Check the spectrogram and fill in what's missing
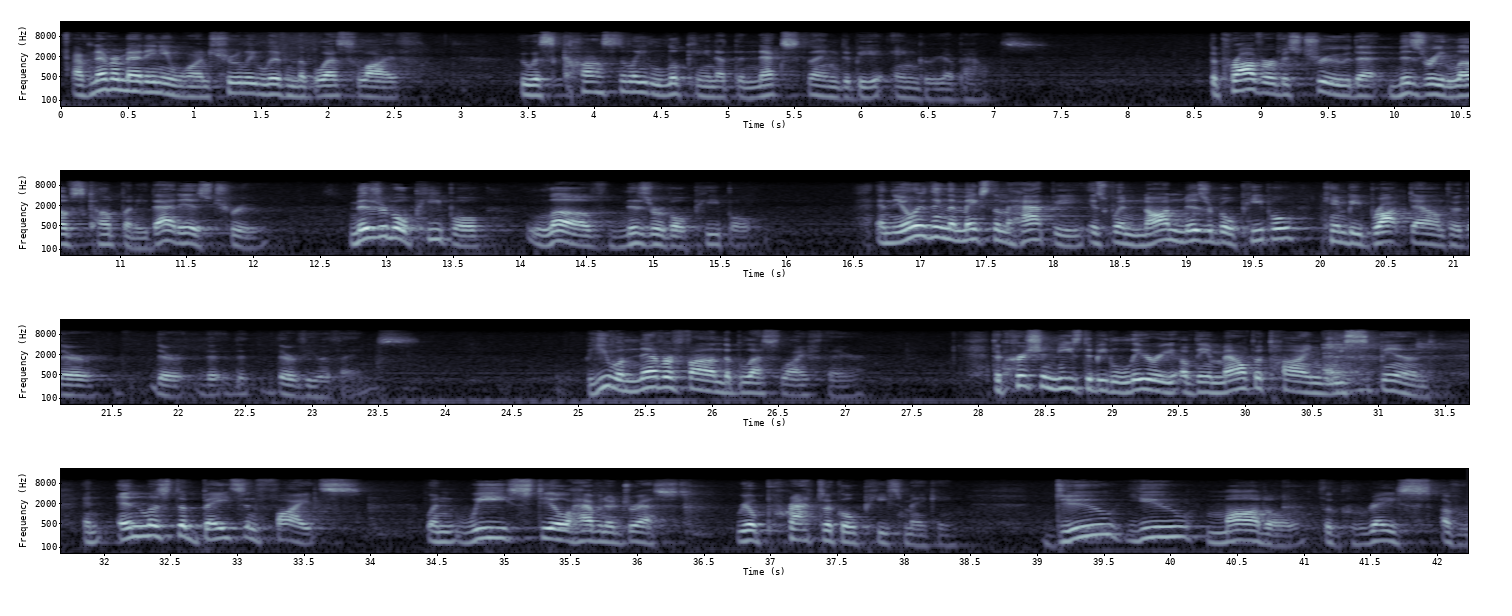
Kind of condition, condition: setting, large echoing room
